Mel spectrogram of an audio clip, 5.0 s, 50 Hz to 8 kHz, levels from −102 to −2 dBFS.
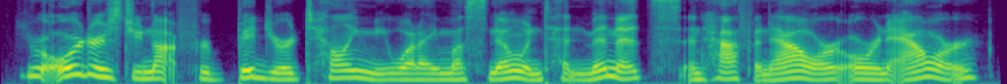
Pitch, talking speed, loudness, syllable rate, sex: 190 Hz, 260 wpm, -17 LUFS, 5.6 syllables/s, female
